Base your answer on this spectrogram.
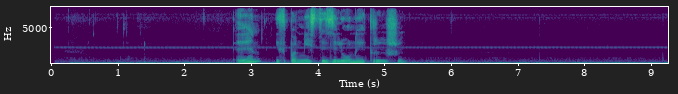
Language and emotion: Russian, neutral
